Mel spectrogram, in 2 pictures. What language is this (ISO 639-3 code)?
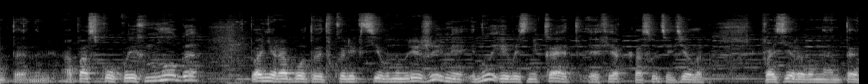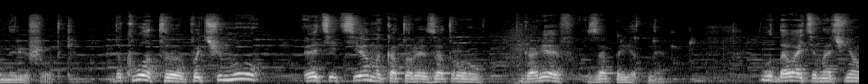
rus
